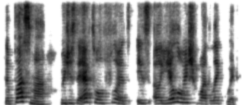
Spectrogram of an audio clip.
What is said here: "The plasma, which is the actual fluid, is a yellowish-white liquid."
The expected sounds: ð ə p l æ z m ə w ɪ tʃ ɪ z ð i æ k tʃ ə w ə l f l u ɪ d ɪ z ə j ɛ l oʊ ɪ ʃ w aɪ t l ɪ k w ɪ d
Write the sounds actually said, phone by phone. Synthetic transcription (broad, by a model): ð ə p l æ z m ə w ɪ tʃ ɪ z ð i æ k tʃ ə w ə l f l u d ɪ z ə j ɛ l oʊ ɪ ʃ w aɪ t l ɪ k w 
